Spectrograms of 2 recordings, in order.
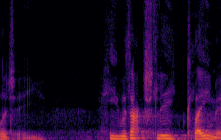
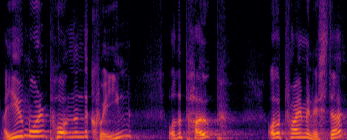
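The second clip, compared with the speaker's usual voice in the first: mocking; 8 semitones higher, 4 dB louder than usual.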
